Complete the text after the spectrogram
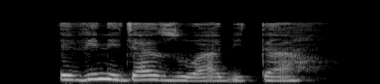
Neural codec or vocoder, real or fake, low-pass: none; real; 7.2 kHz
